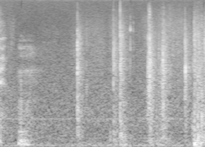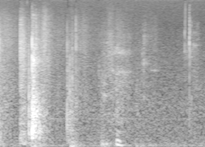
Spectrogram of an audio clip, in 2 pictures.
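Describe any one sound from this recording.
Footsteps tap across a hard floor.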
